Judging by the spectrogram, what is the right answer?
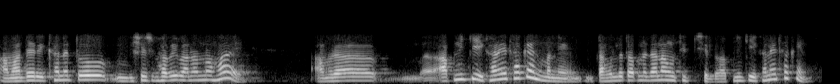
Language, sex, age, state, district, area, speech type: Bengali, male, 30-45, West Bengal, Purulia, urban, conversation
